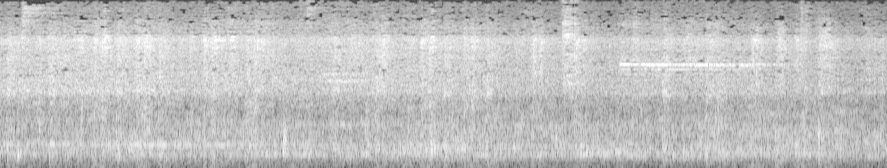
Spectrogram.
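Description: ICF passenger coaches rolling past at close range, a steady rumble with wheels clicking over rail joints. A thin high squeal from the wheels on the rails comes in about six seconds in and lasts roughly two seconds.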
